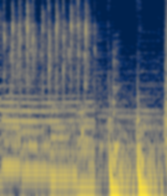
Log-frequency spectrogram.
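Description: Background music with a rapid run of light clicks and taps over the first second or so, then a few more: a small sunscreen bottle being shaken and handled in the hand.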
